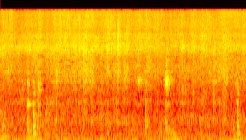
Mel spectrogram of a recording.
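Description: Chopped onions sautéing in a pan, a steady close sizzle with faint stirring scrapes and no voices.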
